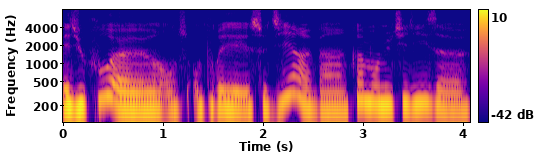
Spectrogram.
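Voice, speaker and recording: A woman talks in a fairly low pitch with a dark, mellow tone and ordinary pitch variation. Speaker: conference keynote speaker. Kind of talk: conference talk. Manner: hesitant, many fillers.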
